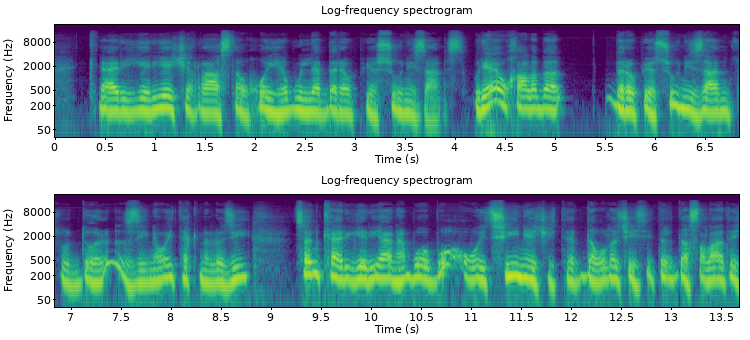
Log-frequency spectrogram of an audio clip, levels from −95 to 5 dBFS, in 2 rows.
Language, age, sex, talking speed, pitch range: Arabic, 60-79, male, 75 wpm, 135-165 Hz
